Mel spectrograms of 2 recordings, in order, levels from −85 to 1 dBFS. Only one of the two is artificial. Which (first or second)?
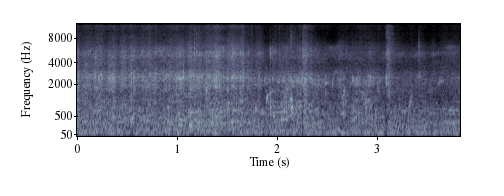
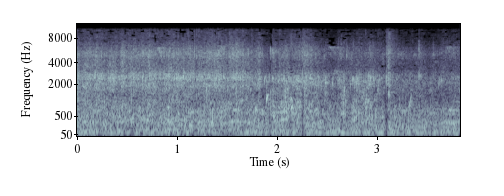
first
